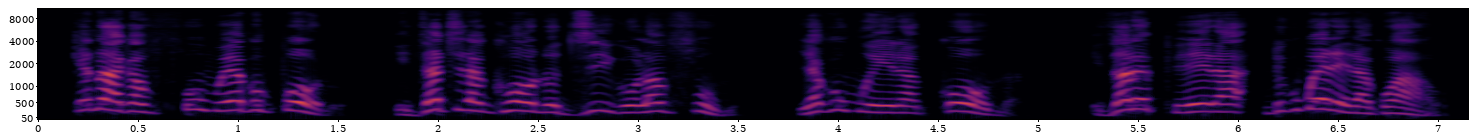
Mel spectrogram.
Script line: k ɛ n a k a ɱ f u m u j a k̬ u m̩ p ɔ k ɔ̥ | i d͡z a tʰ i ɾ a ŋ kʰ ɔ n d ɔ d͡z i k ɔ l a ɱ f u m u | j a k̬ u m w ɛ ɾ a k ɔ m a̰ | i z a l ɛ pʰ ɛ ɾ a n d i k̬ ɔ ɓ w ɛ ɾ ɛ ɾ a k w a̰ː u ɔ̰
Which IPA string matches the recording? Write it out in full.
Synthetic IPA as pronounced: k ɛ n a k a ɱ f u m u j a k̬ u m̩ p ɔ t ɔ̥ | i d͡z a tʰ i ɾ a ŋ kʰ ɔ n d ɔ d͡z i k ɔ l a ɱ f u m u | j a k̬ u m w ɛ ɾ a k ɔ m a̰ | i d͡z a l ɛ pʰ ɛ ɾ a n d i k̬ u ɓ w ɛ ɾ ɛ ɾ a k w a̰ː w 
